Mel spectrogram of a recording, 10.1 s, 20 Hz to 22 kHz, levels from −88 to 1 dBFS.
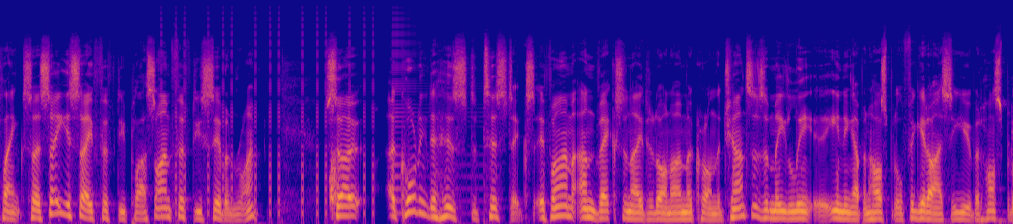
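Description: A speech recording with two kinds of mobile-phone interference. From 1.61 to 3.75 s there are GSM signalling bursts: a galloping dit-dit-dit of brief buzzes at about 217 Hz. A 2G phone nearby is sending short groups of radio bursts while it handshakes with the network. The audio circuitry rectifies them into sound. They sit roughly 15 dB below the speech. From 3.93 to 5.01 s this turns into a steady GSM phone buzz. It is a hard, raspy tone at about 217 Hz with many harmonics, about 24 dB below the speech. Now the phone is in a call and transmits continuously, 217 bursts per second. The circuit demodulates that pulse train into a buzz unrelated to the speech.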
